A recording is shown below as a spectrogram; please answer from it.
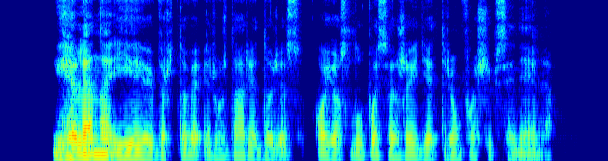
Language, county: Lithuanian, Alytus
